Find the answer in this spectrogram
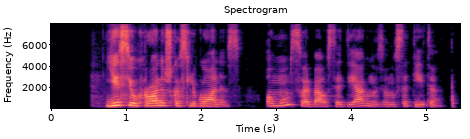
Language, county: Lithuanian, Šiauliai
